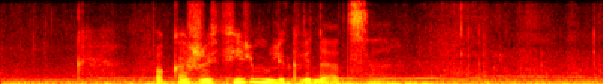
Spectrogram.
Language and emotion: Russian, neutral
